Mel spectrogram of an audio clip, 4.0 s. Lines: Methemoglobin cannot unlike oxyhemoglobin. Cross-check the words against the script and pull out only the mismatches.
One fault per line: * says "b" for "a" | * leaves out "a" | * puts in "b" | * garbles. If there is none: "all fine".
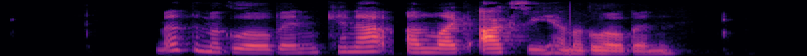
all fine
